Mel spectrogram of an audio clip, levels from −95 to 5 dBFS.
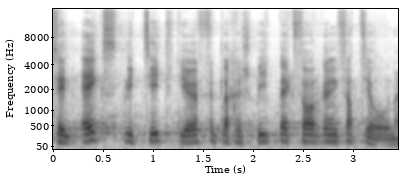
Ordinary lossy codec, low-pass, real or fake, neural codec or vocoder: Opus, 24 kbps; 14.4 kHz; fake; codec, 44.1 kHz, 7.8 kbps, Pupu-Codec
